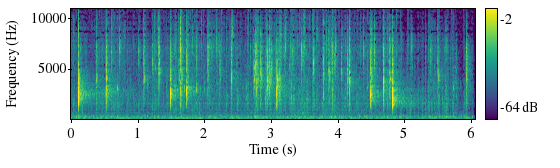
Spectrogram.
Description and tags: oil boiling
Soul Digger 🎼🎶
bubbling, burn, burning, field-recording, fry, frying, oil, purist, sizzle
